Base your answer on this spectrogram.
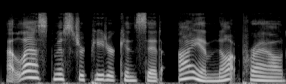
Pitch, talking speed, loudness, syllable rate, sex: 205 Hz, 190 wpm, -18 LUFS, 4.2 syllables/s, female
